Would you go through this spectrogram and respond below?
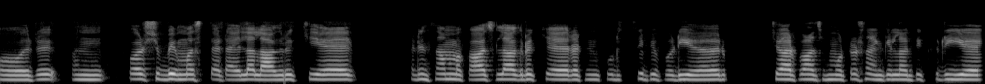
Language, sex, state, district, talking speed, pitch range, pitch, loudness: Rajasthani, female, Rajasthan, Nagaur, 175 wpm, 220-235 Hz, 225 Hz, -26 LUFS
